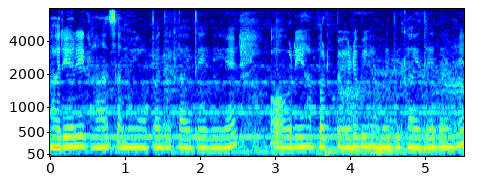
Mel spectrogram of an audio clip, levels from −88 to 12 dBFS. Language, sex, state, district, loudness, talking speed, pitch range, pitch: Hindi, female, Uttar Pradesh, Deoria, -29 LUFS, 205 wpm, 185-195 Hz, 190 Hz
